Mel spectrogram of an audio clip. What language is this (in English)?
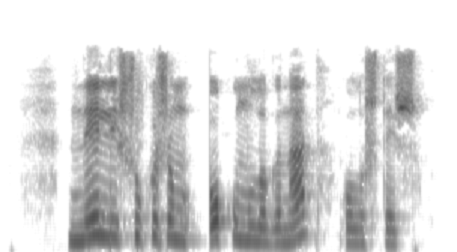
Mari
